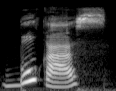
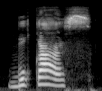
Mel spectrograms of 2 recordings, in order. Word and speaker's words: bukas: If you say buas emphasis is on the first syllable that means tomorrow.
